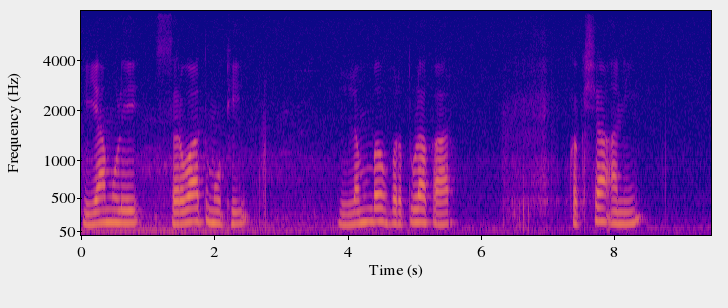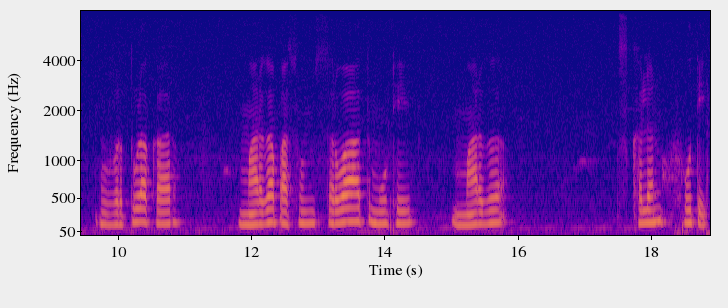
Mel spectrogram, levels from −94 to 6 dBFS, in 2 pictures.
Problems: background sounds at intervals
